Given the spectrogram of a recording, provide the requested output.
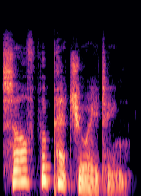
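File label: "self perpetuating", British English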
